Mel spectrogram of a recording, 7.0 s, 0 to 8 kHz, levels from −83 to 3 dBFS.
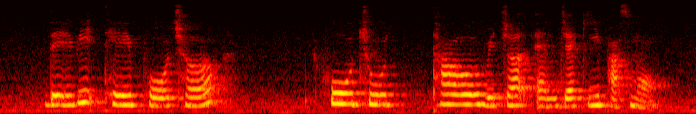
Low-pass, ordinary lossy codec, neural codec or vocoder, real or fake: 7.2 kHz; MP3, 32 kbps; none; real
